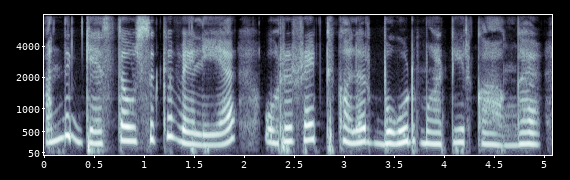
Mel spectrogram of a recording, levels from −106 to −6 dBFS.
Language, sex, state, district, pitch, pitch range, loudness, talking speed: Tamil, female, Tamil Nadu, Nilgiris, 275 Hz, 250-305 Hz, -16 LUFS, 105 wpm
